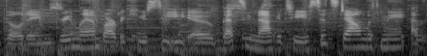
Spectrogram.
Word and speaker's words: McAtee: Inside of the one-story red building, Dreamland BBQ CEO Betsy McAtee sits down with me at the bar.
